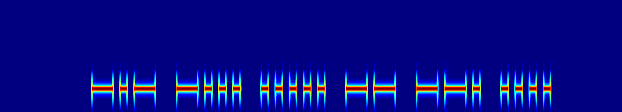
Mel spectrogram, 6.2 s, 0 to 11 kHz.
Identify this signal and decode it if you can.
Morse code, heard as a keyed tone, about 17 wpm, 700 Hz. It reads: KB5MGH
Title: USA Call Signs - 6 Characters - 4x Character Spacing - 17wpm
